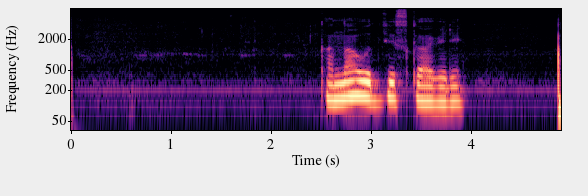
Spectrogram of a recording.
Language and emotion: Russian, neutral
